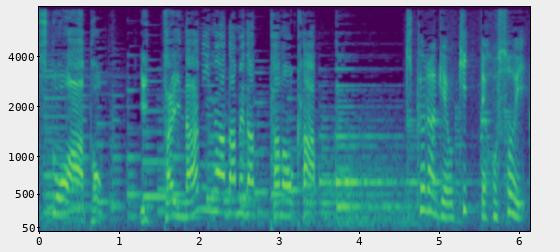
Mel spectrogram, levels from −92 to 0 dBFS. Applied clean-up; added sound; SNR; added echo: none; none; none; none.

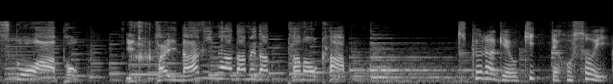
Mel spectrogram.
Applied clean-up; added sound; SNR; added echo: none; Chewing, mastication; 15 dB; none.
